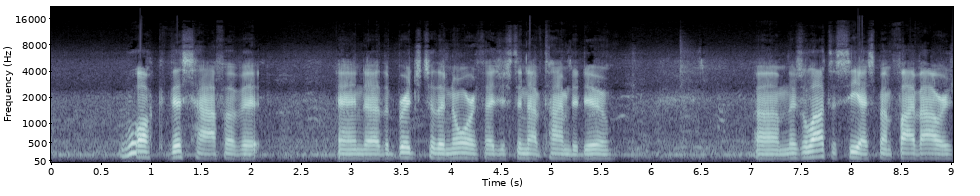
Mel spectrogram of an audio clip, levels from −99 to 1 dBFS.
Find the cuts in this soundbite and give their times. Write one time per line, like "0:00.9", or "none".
none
